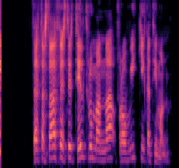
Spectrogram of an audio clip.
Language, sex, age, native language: Icelandic, male, 50-59, Icelandic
